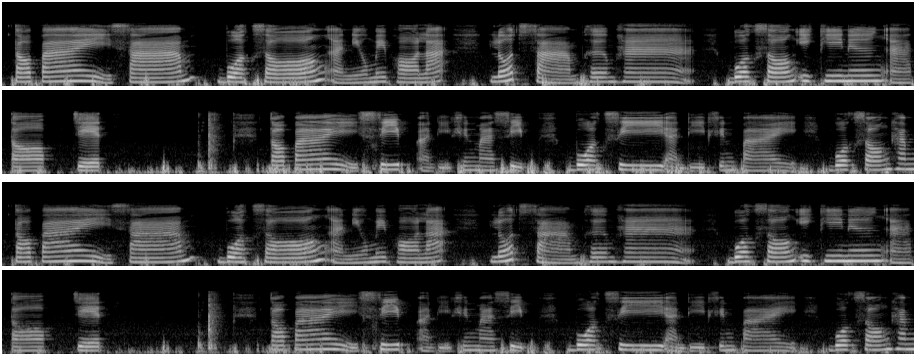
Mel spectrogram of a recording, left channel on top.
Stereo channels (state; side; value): normal; both; correlation 0.78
